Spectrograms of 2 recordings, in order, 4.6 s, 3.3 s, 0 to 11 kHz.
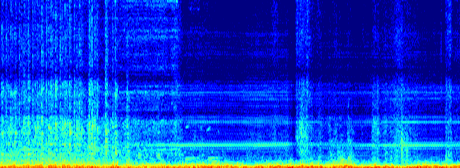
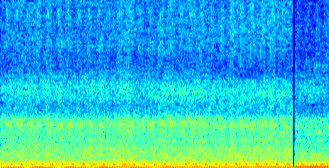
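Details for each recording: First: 1957 Dodge 1.5-ton truck, first start after years of sitting: rough, heavy engine rumble with a steady thin whine above it that stops near the end, the starter hanging engaged while the engine runs. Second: 1957 Dodge D500 1½-ton ex-military truck showing 52,000 miles, Sea Foam added, choke being opened as it warms up; the owner asks about a possible vacuum leak. A deep, steady, even idle with no knocks or misses: a normal warm idle.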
